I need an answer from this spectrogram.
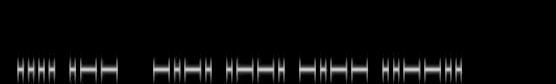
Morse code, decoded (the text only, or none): HW CPY?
